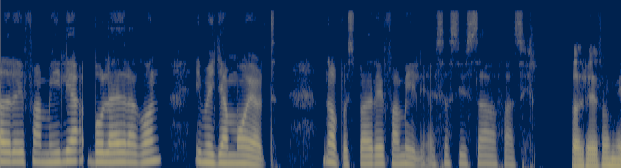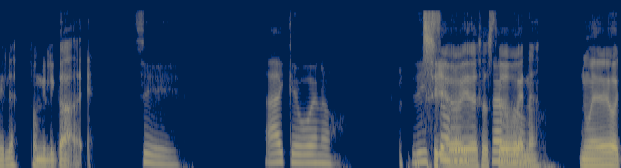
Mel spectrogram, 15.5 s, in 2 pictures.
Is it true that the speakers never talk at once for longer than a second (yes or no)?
no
